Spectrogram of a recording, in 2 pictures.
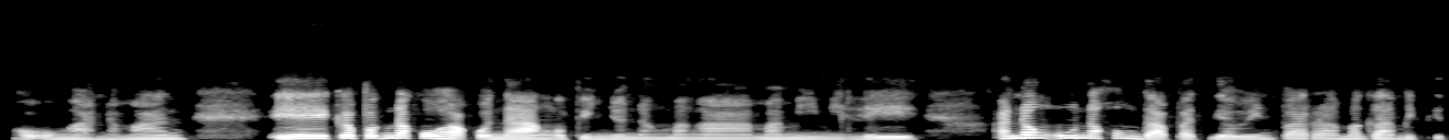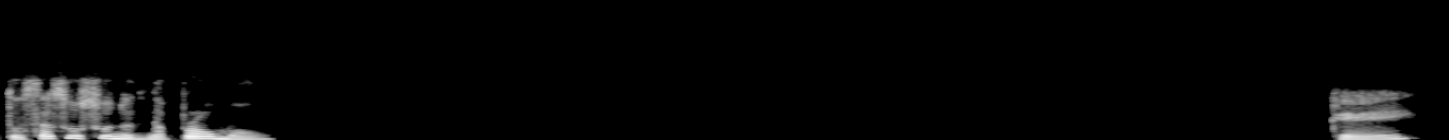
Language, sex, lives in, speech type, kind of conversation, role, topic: Filipino, female, Philippines, read, expert-assistant, asker, Sa dami ng puwedeng gawin para makilala ang negosyo, paano mo malalaman kung alin ang pinaka-dapat pagtuunan ng pansin?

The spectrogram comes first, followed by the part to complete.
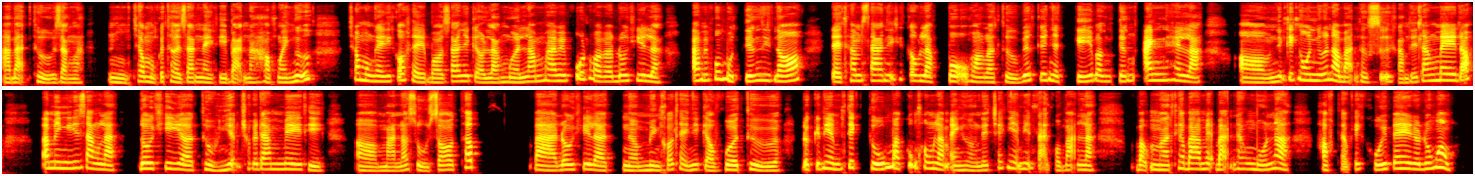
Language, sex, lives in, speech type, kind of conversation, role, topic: Vietnamese, female, Vietnam, conversation, advice, advisor, Làm thế nào để học theo đam mê của mình thay vì chạy theo kỳ vọng của người khác?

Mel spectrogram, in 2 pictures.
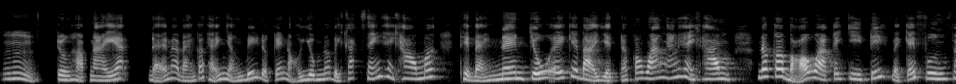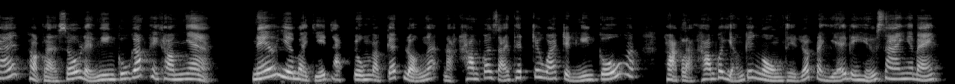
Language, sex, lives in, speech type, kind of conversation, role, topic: Vietnamese, female, Vietnam, read, expert-assistant, expert, Bạn thường dựa vào đâu để biết thông tin về tâm lý xã hội là đáng tin cậy?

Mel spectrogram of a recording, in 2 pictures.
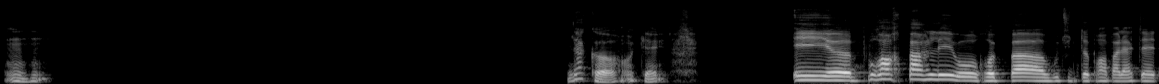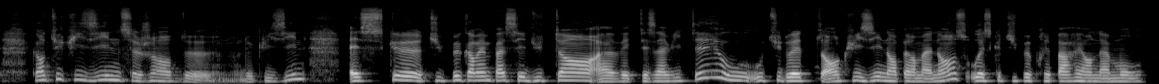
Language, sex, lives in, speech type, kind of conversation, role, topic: French, female, France, conversation, podcast, host, Qu'est-ce que tu cuisines pour impressionner sans te prendre la tête ?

